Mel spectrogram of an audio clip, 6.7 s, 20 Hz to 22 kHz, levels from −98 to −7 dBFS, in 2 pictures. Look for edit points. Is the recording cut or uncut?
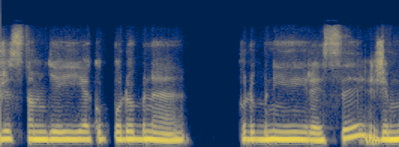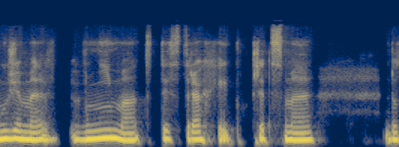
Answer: cut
